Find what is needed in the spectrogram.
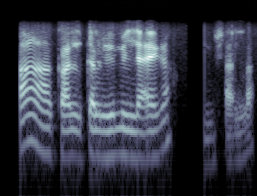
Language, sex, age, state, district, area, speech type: Urdu, female, 18-30, Bihar, Gaya, urban, conversation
